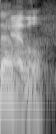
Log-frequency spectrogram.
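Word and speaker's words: Evelle: When they get home, they try to settle into their new life when High's old prison mates, Gail and Evel, is that how it's said? – Yeah, I think it's Evel.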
